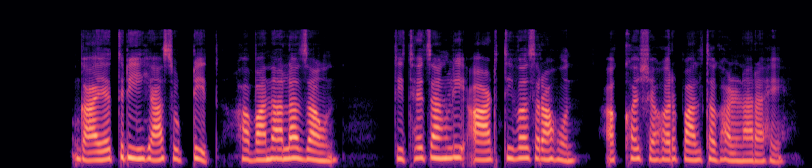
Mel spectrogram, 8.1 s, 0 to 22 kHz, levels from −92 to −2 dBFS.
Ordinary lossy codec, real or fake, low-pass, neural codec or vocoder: none; fake; none; vocoder, 22.05 kHz, 80 mel bands, Vocos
